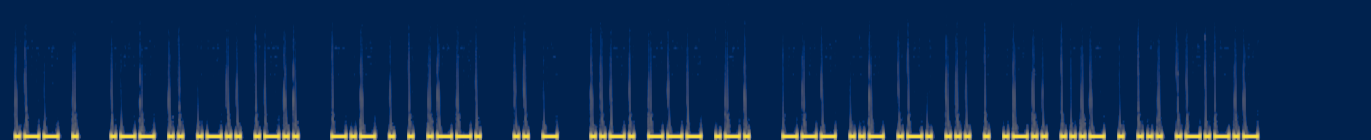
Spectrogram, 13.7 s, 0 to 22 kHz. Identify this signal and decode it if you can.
Morse code, heard as a keyed tone, about 25 wpm, 700 Hz. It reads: WE WILL KEEP IT FOR OURSELVES.
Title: Sentences from Top 1600 Words 25wpm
